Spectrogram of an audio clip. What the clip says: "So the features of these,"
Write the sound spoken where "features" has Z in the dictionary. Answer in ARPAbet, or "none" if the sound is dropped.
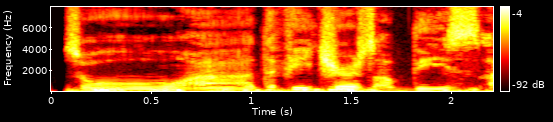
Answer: S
